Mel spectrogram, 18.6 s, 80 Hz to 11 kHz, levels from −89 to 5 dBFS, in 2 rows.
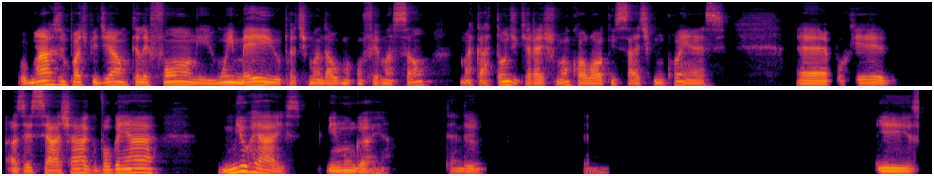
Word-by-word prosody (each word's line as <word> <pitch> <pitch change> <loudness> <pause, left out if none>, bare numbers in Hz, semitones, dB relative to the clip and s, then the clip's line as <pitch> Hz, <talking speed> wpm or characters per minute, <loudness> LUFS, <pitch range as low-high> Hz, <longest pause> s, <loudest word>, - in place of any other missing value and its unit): O 100 - -4
máximo 140 +4 +4
que - - -19
pode 125 -1 +1
pedir, 115 +3 0
ah, 125 - +4
um 120 - -2
telefone, 120 -2 +1
um 115 +3 +1
email 120 0 +4
pra 110 0 -8
te - - -5
mandar 105 -2 0
alguma 105 -1 -2
confirmação, 105 +5 -4 0.2
mas - - -5
cartão 130 +1 0
de 130 -5 0
crédito 110 0 -2
não 115 +2 0
coloca 110 -2 -1
em - - -7
site 105 -1 -3
que - - -5
não 110 - -4
conhece, 105 -5 -3 0.7
eh, 100 0 +3
porque 110 0 -3 0.4
às 95 +1 -3
vezes 115 +1 -1
você - - -1
acha 115 +6 +2
"Ah - - +3
eu 125 - -8
vou 125 +4 -1
ganhar 150 +1 +3 0.6
R$1.000 155 - +5
reais" 125 - 0 0.3
e 105 - +1
não 115 0 +1
ganha, 95 -2 -4 0.5
entendeu? 95 -1 -5 1.1
É. - - -16 2.7
Isso. 105 -2 +3
110 Hz, 140 wpm, -23 LUFS, 105-125 Hz, 2.7 s, R$1.000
